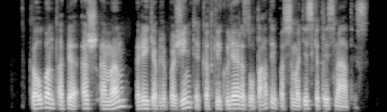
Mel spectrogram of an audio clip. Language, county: Lithuanian, Kaunas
